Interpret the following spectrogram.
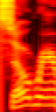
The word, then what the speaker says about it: Sorare: And unlike other fantasy baseball platforms, So Rare managers truly own their fantasy experience, collecting, buying, selling, and competing with player cards against global opponents to win epic rewards.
